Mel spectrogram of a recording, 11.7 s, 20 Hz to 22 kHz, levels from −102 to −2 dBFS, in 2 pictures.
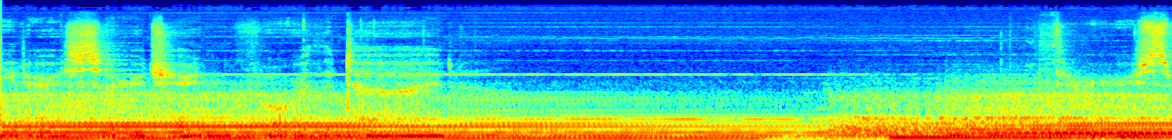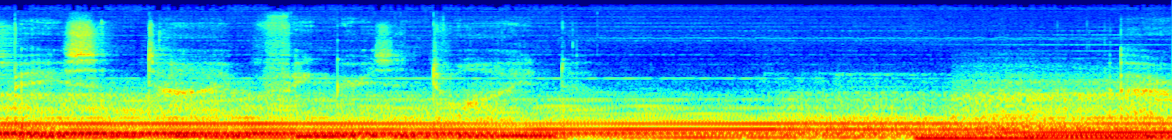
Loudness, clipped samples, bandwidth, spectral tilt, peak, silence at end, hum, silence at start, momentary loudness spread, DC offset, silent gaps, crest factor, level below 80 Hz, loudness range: -13 LUFS; under 0.1%; 12.5 kHz; -8.5 dB/octave; 0 dBFS; 0 s; none; 0 s; 8 LU; under 0.1%; none; 12 dB; -26 dBFS; 5 LU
